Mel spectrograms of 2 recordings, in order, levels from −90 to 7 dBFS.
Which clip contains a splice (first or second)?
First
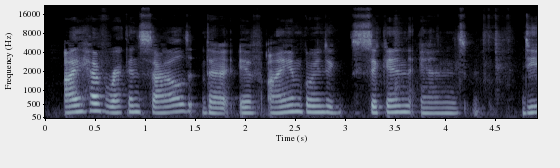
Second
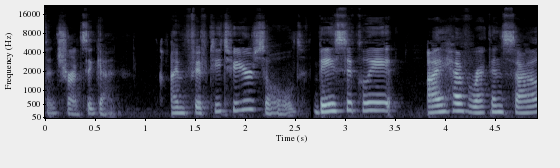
second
